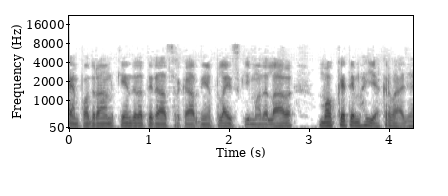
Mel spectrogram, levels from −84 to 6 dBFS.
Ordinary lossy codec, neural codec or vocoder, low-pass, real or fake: none; none; none; real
